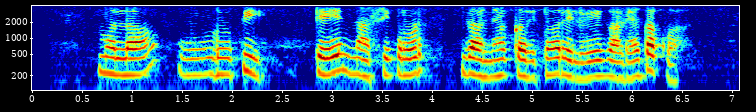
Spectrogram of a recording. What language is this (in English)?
Marathi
